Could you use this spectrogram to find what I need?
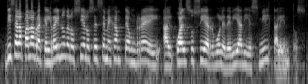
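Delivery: normal talking voice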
